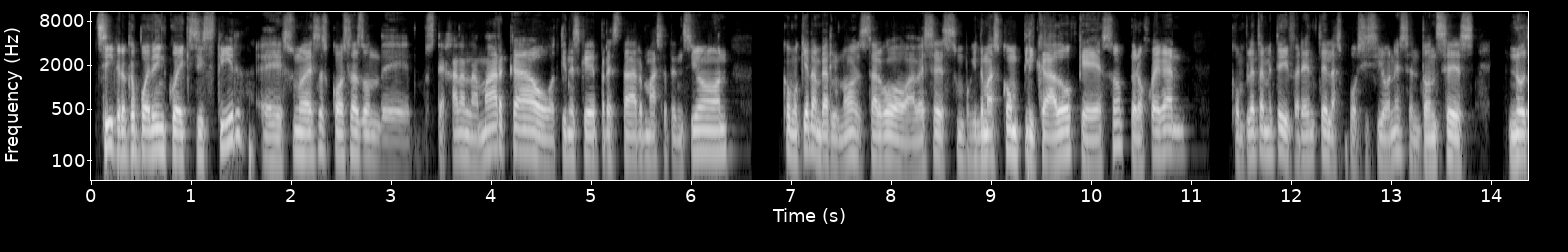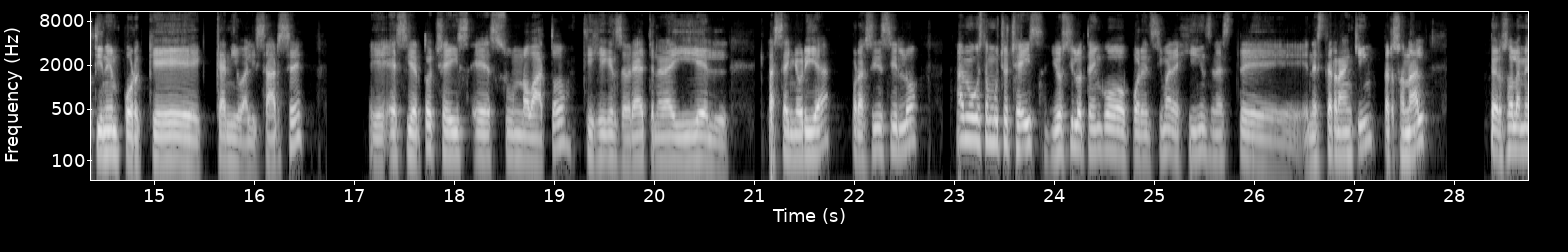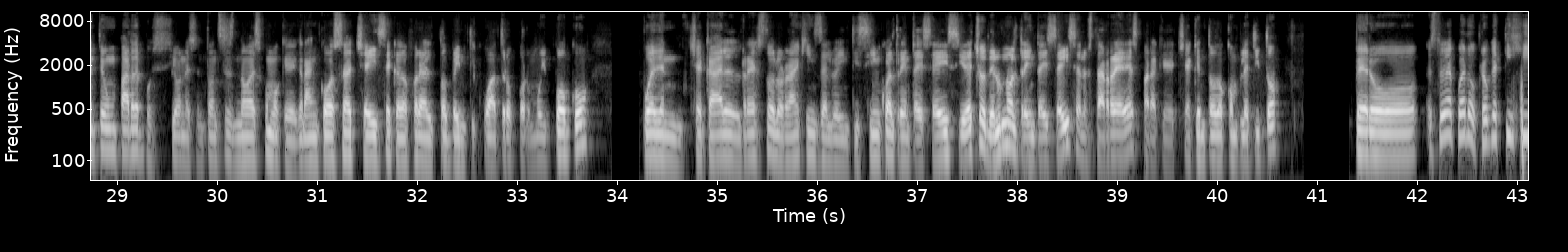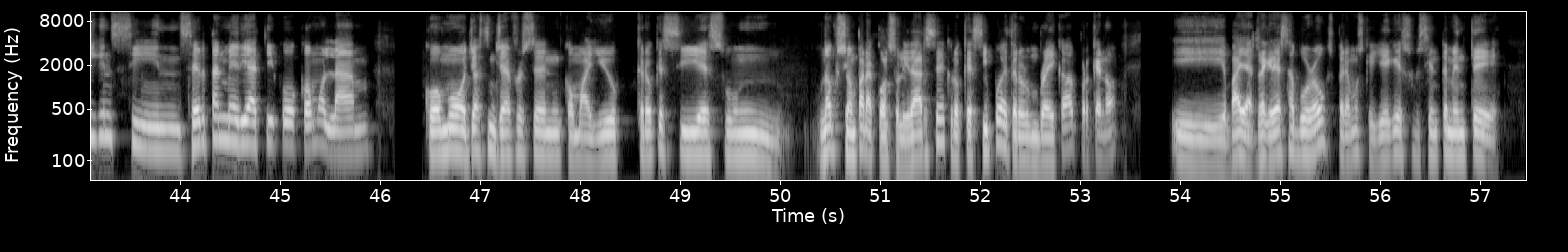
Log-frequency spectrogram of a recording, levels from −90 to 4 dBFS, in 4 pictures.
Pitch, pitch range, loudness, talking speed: 120 Hz, 110-140 Hz, -19 LUFS, 190 wpm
